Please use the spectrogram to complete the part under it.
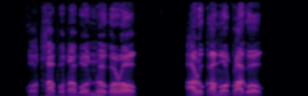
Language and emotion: Assamese, angry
